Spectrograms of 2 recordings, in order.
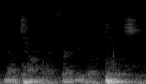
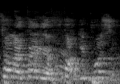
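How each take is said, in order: First: Quick, very low acted order; low menace. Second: Loud, high acted shout; furious order. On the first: Dave still grips the skinhead, giving a low menacing order. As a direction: act out a controlled threat, pitched right down. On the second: Dave punches the skinhead and repeats himself, furious shout. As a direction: act out yelling the order in his face.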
